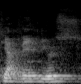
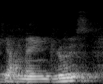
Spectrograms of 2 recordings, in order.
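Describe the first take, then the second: First: The middle consonant is pronounced as V. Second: The middle consonant is pronounced as M. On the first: This is how the name is really said in Breton. The speaker calls it right. "en réalité en breton on le prononce ... avec un V et non pas un M" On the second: This is how the name is written. The speaker calls it wrong. "un toponyme qui est noté"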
